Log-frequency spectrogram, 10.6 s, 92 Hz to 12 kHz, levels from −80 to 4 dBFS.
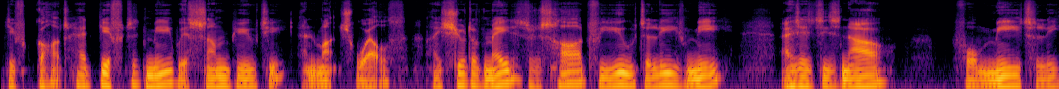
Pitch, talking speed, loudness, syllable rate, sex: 100 Hz, 185 wpm, -18 LUFS, 4.0 syllables/s, male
